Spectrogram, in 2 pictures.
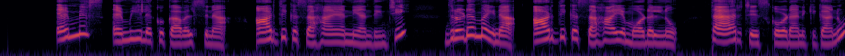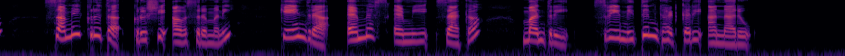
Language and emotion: Telugu, neutral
